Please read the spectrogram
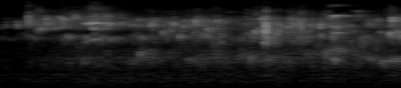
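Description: Thick curry gravy bubbling softly as it simmers in a pan, with small scattered pops.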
